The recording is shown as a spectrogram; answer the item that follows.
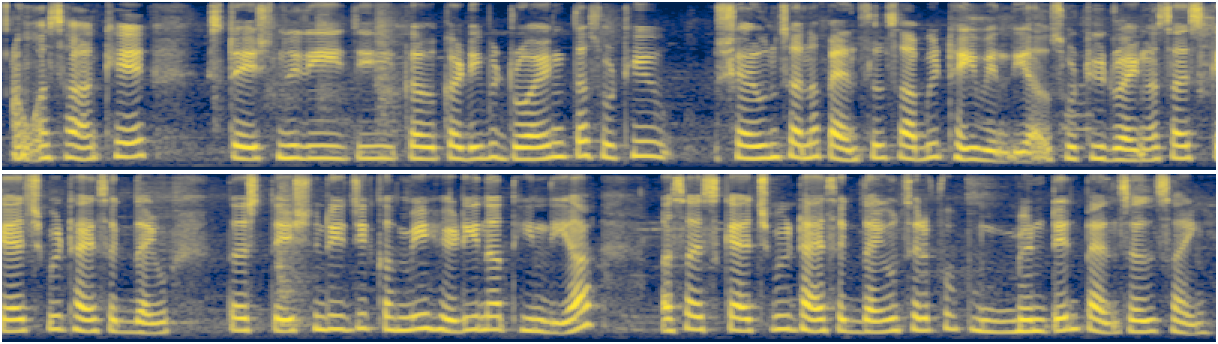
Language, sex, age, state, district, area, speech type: Sindhi, female, 30-45, Delhi, South Delhi, urban, spontaneous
